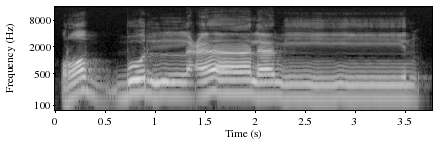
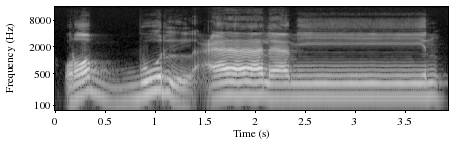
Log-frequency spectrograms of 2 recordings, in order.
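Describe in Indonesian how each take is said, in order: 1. Bunyi r-nya berat dan tebal. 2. Bunyi r-nya berat dan tebal.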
